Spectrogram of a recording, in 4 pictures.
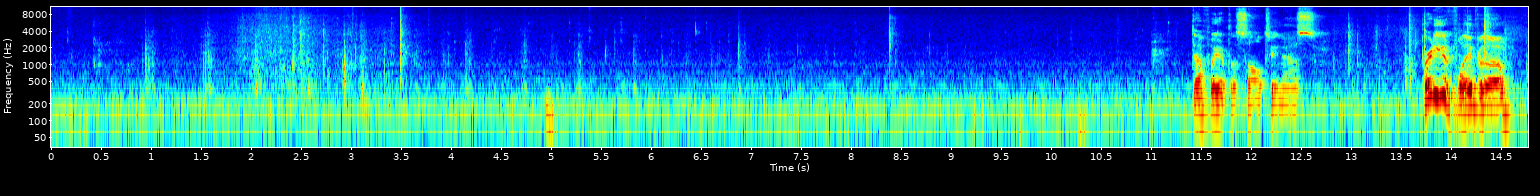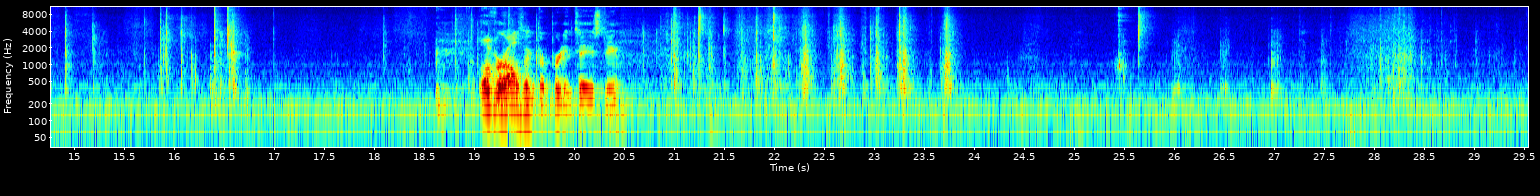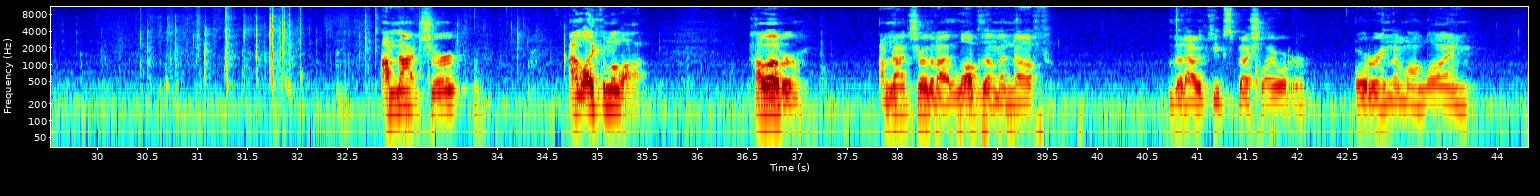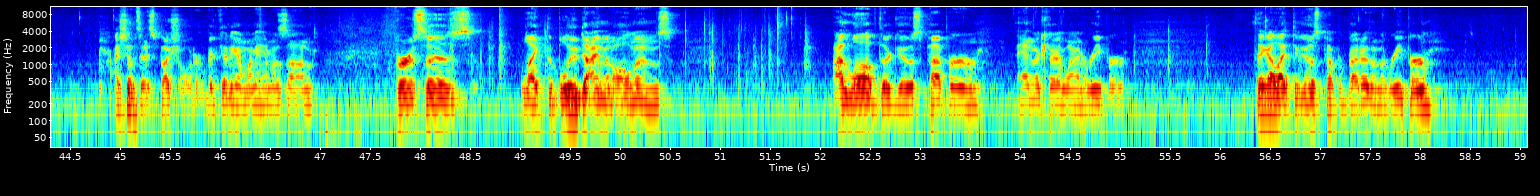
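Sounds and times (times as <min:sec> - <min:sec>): chewing peanuts: 0:00.1 - 0:08.1, 0:25.4 - 0:33.0
plastic bag crinkling: 0:01.0 - 0:04.2, 0:12.6 - 0:17.1, 0:18.0 - 0:24.0, 0:27.0 - 0:35.1, 0:47.5 - 0:52.0.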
